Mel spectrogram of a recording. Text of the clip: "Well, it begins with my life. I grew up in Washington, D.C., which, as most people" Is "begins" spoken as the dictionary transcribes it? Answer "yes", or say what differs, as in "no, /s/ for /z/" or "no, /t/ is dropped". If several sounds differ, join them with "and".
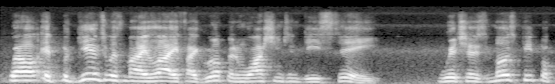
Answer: yes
